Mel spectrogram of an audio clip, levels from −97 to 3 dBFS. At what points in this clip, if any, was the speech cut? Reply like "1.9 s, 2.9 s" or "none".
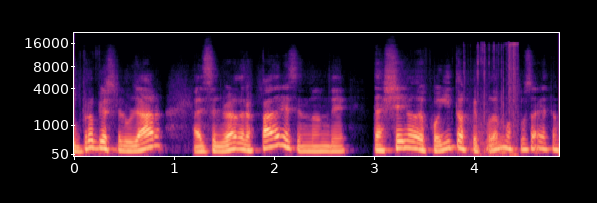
none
